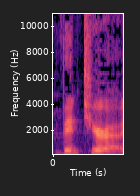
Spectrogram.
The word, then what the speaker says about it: Ventura: Ventura.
